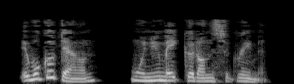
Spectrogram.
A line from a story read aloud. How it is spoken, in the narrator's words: Towson said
